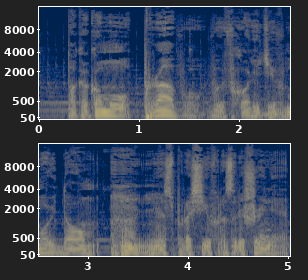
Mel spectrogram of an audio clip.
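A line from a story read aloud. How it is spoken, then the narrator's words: Quiet and clear. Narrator (Russian): Говорил он тихо и внятно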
